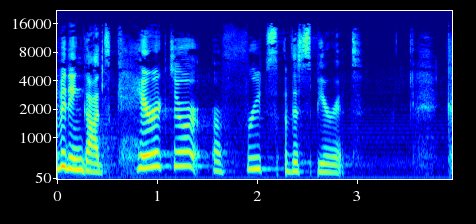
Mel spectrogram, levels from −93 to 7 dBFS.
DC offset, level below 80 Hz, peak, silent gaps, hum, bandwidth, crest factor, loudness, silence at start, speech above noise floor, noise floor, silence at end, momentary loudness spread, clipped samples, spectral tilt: under 0.1%; -76 dBFS; -14 dBFS; none; none; 16.5 kHz; 20 dB; -33 LUFS; 0 s; 31 dB; -65 dBFS; 0 s; 17 LU; under 0.1%; -2.5 dB/octave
